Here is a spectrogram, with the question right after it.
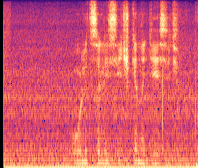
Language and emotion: Russian, neutral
